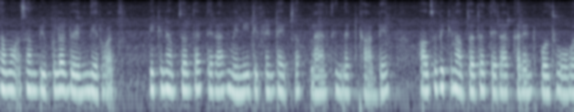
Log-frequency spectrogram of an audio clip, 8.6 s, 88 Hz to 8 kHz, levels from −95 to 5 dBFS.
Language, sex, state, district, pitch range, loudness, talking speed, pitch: English, female, Chandigarh, Chandigarh, 195-215 Hz, -16 LUFS, 215 wpm, 205 Hz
